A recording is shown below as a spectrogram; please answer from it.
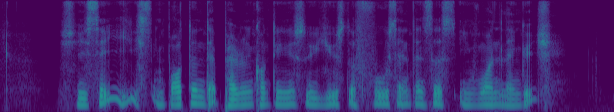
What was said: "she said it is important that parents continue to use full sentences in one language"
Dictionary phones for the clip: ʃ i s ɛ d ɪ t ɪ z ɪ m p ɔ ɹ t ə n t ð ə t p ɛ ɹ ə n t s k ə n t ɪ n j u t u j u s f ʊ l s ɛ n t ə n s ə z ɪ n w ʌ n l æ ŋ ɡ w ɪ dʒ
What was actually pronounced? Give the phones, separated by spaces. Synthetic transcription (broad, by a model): ʃ i s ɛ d ɪ t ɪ s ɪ m p ɔ t ə n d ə t p ɛ ɹ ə n k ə n t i n j u t u j u s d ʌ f s ɛ n t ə n s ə s ɪ n w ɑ n l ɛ ŋ ɡ w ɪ tʃ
